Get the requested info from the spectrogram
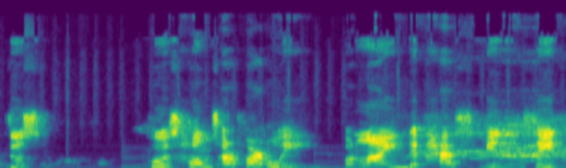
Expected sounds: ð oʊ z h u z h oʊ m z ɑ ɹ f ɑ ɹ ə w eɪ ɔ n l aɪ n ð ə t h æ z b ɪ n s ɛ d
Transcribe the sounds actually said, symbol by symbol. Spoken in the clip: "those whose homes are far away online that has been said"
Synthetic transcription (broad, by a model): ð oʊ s h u s h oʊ m s ɑ ɹ f ɑ ɹ ə w eɪ ɔ n l aɪ n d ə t h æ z b ɪ n s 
